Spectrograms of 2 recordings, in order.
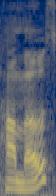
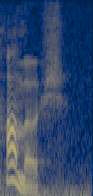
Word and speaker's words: Ramos: For the last time, in Portuguese, R's are pronounced like H's.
